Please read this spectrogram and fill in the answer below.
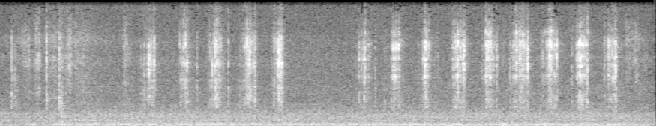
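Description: A hand-held pad or tool rubbing the bottom of an unfired clay cup in short scratchy strokes, about three a second, in two runs with a brief pause about halfway.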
